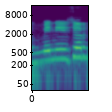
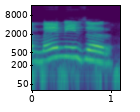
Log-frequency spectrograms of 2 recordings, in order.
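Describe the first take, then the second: First: मैनेजर said "me-nejar", closed e; wrong vowel. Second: Said in the usual way. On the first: Shown as a demonstration. Teacher rejecting a spelling, मैनेजर with plain e. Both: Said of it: "मैनेजर नहीं होता".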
